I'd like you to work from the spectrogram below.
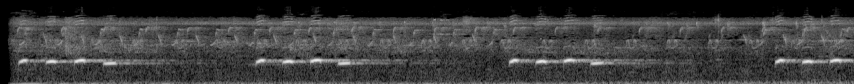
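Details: Indian cuckoo (Cuculus micropterus), a solitary, shy bird, gives loud, clear four-note whistled phrases at a steady pitch. The phrase repeats about every two and a half seconds over a constant high-pitched hiss.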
